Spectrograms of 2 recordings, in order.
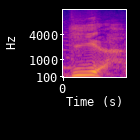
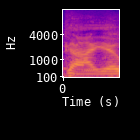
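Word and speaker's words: Ghia: It's actually pronounced Gia, not Gaia, which is the Mother Earth reference.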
